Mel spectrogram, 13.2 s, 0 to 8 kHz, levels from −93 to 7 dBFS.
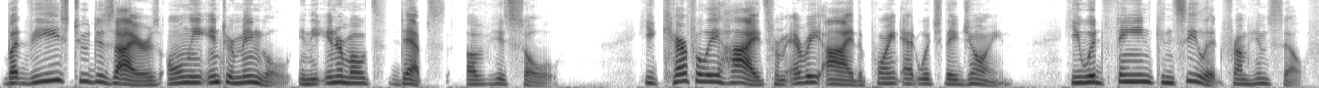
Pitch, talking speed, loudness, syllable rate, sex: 175 Hz, 145 wpm, -20 LUFS, 4.2 syllables/s, male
